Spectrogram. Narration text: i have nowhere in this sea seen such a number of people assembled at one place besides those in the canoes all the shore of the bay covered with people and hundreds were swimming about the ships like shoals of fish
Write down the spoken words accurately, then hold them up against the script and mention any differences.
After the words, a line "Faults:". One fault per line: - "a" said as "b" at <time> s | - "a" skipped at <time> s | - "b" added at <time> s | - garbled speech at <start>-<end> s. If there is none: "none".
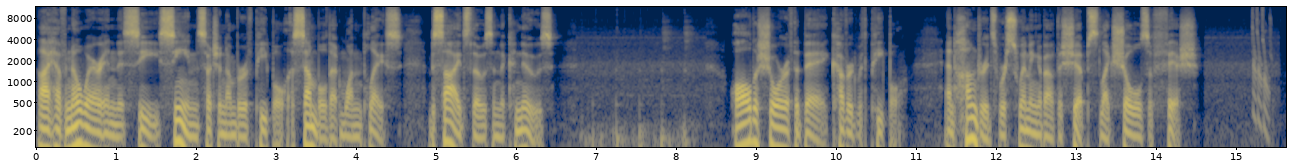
i have nowhere in this sea seen such a number of people assembled at one place besides those in the canoes all the shore of the bay covered with people and hundreds were swimming about the ships like shoals of fish
Faults:
none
